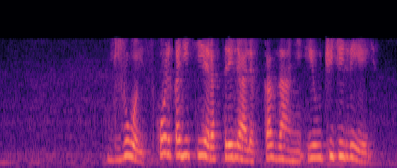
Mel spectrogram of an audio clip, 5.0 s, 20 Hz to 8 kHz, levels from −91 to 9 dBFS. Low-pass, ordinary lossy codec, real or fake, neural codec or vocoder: 7.2 kHz; AAC, 16 kbps; real; none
